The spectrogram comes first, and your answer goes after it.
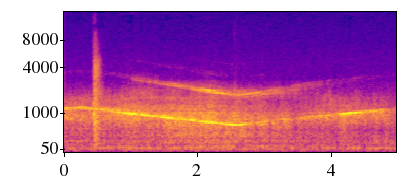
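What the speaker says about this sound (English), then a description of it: "That was an undercover police car." An undercover police car siren wails in a slow rising and falling tone, steady and moderately close, with a brief sharp click near the start.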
